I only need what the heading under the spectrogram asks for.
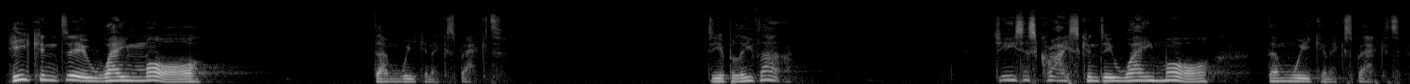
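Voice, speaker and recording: A man's voice: a little high, expressive, extremely slow, pauses often, warm tone, long reverb tail. A man preaching a sermon as pastor, emphatic and putting rhetorical questions to his congregation. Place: church hall.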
